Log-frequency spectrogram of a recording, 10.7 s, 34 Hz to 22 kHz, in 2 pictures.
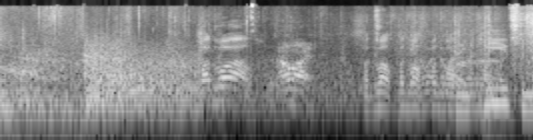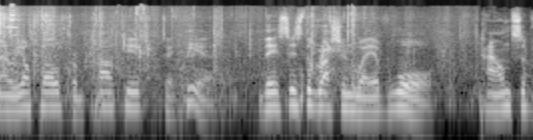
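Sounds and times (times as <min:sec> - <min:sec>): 
Russian artillery shells flying and exploding a kilometre away: 0:00.0 - 0:07.8
speech: 0:02.1 - 0:10.6.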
